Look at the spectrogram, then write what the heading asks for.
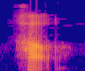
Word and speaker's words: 好: 爱好 I love 好 like. So remember, this 好 the same character as 好 which means good. But if the meaning is 好 like, you have to pronounce it in fourth tone.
